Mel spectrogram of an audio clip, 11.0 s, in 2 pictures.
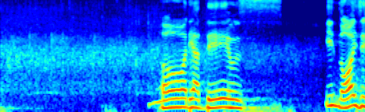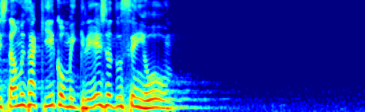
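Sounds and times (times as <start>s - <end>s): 
audience applauding: 0.0s - 4.7s
speech: 2.2s - 3.8s, 4.9s - 8.2s.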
